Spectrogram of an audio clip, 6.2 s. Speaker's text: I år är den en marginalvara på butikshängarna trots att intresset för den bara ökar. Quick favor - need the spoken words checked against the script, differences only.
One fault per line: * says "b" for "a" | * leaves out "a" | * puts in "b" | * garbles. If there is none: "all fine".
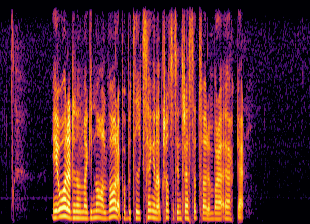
all fine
